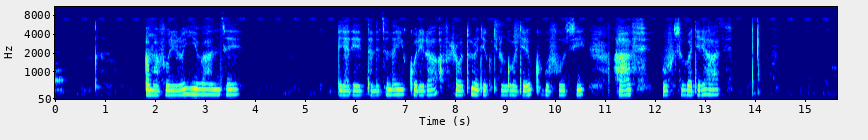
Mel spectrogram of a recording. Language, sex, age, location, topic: Kinyarwanda, female, 18-24, Nyagatare, health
